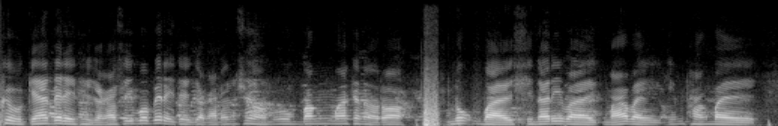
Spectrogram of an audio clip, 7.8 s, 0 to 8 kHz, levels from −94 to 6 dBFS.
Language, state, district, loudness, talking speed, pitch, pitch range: Kokborok, Tripura, West Tripura, -19 LUFS, 145 wpm, 145 Hz, 135-165 Hz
